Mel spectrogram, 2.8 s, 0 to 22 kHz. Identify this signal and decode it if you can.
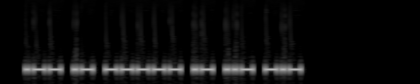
Morse code, heard as a keyed tone, about 41 wpm, 700 Hz. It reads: WA0AUK
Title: USA Call Signs - 6 Characters - Repeated 2x - 45wpm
